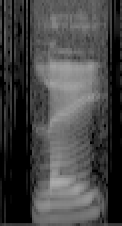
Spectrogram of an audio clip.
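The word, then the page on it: lei: tone 2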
